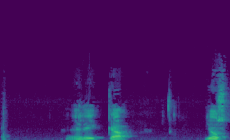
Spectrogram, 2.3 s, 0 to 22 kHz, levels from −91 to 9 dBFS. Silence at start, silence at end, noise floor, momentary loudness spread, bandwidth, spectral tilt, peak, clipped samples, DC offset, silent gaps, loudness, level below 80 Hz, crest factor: 0 s; 0.05 s; -71 dBFS; 24 LU; 12 kHz; -4 dB/octave; -8 dBFS; under 0.1%; under 0.1%; none; -28 LUFS; -70 dBFS; 22 dB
